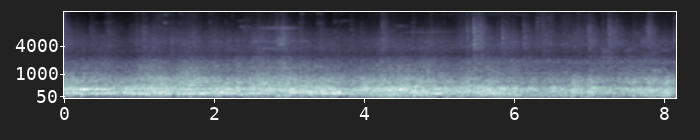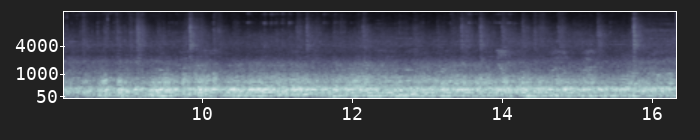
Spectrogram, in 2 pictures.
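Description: London Underground S7 Stock train running through a tunnel, heard from inside the carriage: a steady rumble of wheels on rails with scattered clicks over rail joints. The low rumble grows stronger about halfway through.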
